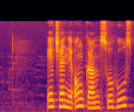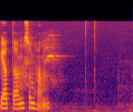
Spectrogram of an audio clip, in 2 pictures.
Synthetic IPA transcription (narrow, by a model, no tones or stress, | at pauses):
ʔeːc͡çɛnəʔɔŋkɑnsoːhuːsbjɑt̪ɑnsɔmhɑ̰n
